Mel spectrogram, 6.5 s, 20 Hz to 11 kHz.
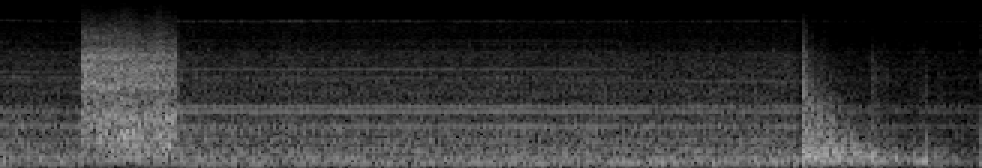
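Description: A Mi-25 attack helicopter with paired engines roars close by, a sustained loud whine and rumble with a sharp burst near the start and another loud surge toward the end.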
